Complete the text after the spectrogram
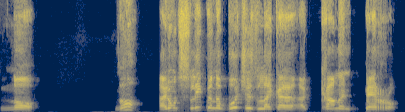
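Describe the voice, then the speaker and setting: A man's voice: high-pitched, wildly swooping pitch, measured pace, vocal fry, sharp tone, no room sound, studio quality, exaggerated voice. A man playing a flamboyant, teasing, fussy band guitarist in a screenplay table read. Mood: indignant. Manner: theatrical, playful, mock-haughty.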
